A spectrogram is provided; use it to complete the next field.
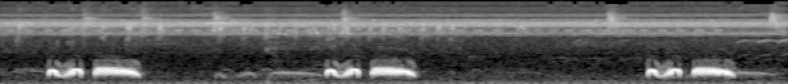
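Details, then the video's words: Lure recording of a banggo spotted dove: three clear coo phrases about three seconds apart, each a quick wavering double note and a longer mellow held note, with a faint soft coo between and constant high hiss behind. "Suara Burung Tekukur BANGGO Gacor Membuat Terkukur Lain Auto BUNYI Dan MENDEKAT !!!"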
